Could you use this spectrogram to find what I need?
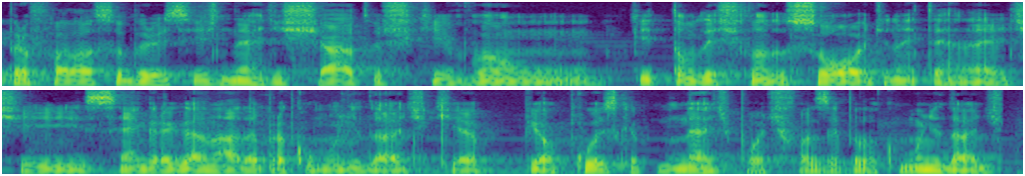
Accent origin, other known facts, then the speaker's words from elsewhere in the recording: Belém, Pará, Brazil; Eu sou paraense, moro no Pará. Belém do Pará, especificamente a capital.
